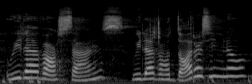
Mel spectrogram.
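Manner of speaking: ordinary talk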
